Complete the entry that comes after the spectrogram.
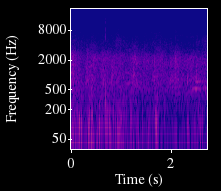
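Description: An audience applauds for the Lord, many hands clapping in a dense, steady wash that holds at an even, moderate level for the full few seconds without building or fading.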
